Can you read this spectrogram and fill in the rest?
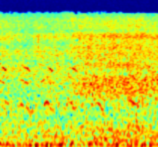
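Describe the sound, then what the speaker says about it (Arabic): Ocean waves rolling onto the beach at The Hague in the Netherlands, a steady broadband wash of surf with some wind noise, continuous and fairly loud throughout with no talking. "هذا هو الشاطئ ديالهم هنايا، كيشكروه مزيان"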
